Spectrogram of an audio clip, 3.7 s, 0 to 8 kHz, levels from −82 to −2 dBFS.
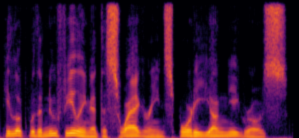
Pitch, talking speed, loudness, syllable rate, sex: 115 Hz, 190 wpm, -18 LUFS, 5.1 syllables/s, male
